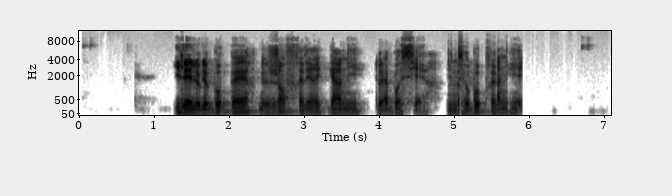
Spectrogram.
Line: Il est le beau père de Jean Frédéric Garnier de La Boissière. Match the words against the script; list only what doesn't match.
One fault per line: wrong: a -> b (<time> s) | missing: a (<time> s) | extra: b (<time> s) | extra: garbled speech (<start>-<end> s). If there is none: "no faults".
extra: le (1.6 s)
extra: garbled speech (4.9-5.9 s)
